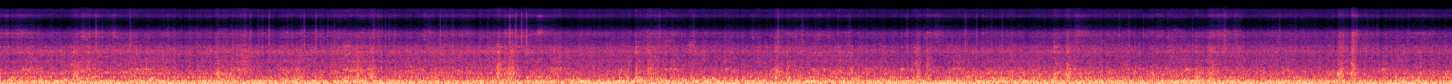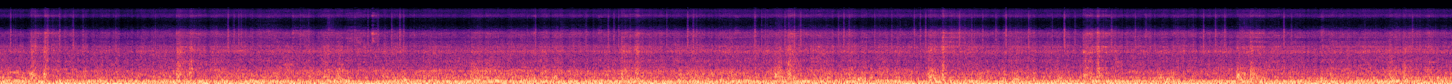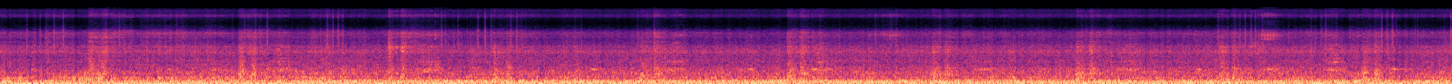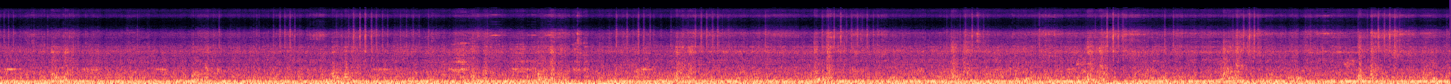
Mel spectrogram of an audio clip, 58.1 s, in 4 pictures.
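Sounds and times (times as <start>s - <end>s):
railcar cabin rumble: 0.0s - 58.0s
wheel clicks on rails: 16.2s - 36.0s, 41.0s - 58.0s.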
